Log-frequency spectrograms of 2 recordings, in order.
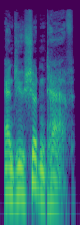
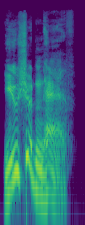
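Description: First: Said in the usual way. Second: Sing-song mocking echo of her words. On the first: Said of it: "original line before mocking". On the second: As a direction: parrot her back childishly. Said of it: "said Brody mockingly".

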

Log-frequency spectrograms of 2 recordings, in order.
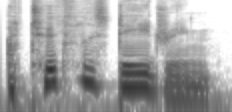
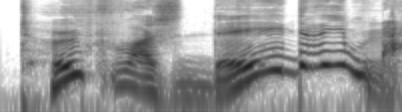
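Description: First: Put-on high, mild boy voice; explaining boy. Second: Loud, high, slow disbelief; blustering. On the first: Boy explaining his dragon to the instructor, mildly. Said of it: "explained Hiccup". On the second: Instructor repeating the boy's answer, blustering. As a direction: stretch it out in blustering outrage. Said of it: "blustered Gobber". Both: A narrator's reading.

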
